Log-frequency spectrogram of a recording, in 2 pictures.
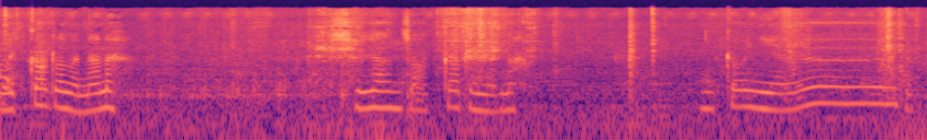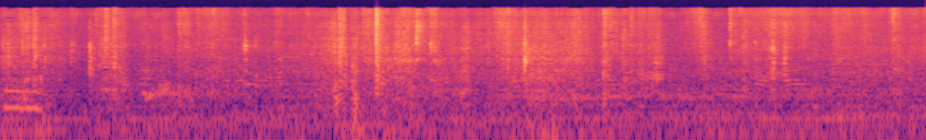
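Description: A trowel scrapes and taps against mortar and concrete.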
